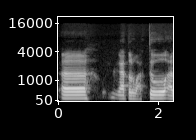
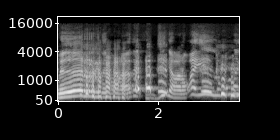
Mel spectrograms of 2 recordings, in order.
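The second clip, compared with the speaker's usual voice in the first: high, giggling through the words; laughing; 10 semitones higher, 5 dB louder than usual. Real, not acted. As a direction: crack up while explaining. Laughing while explaining the name.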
